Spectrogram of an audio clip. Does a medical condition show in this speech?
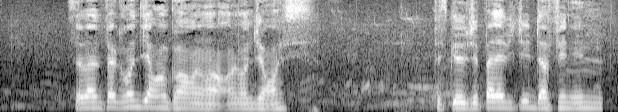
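Yes: cerebral palsy; cerebral palsy from extreme prematurity, born at 6 months, twin pregnancy, neuromotor brain cells damaged; six personal care assistants in turn around the clock, body coping with nine-day ride.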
